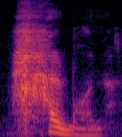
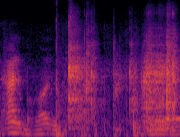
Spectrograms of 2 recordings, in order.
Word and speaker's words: Heilbronn: Il faudrait dire Heilbronn. Oui, mais en français, ça se dit voilà. pas. Non, mais on devrait prononcer comme ça. Oui, on devrait, monsieur H. Oui, Heilbronn. Heilbronn. On peut essayer, Heilbronn. Bon, le français a perdu le H.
